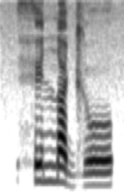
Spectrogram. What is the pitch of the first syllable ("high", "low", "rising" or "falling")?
high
